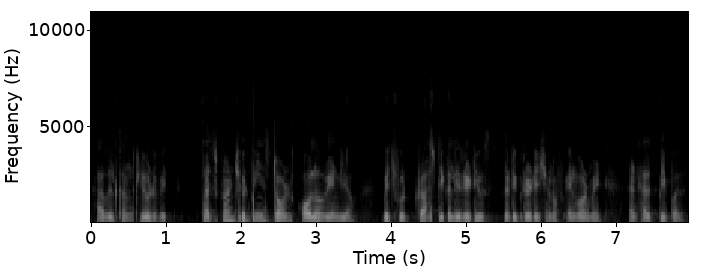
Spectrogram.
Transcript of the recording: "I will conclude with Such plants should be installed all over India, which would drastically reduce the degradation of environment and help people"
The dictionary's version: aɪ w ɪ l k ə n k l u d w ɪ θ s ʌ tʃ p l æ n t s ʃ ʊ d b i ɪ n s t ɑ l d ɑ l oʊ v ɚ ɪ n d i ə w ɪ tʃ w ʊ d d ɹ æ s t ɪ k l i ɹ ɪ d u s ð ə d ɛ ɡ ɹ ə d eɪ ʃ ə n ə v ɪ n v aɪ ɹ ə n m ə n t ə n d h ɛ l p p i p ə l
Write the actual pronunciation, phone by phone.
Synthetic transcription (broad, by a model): aɪ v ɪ l k ə n k l u d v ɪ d s ʌ tʃ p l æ n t ʃ ʊ d b i ɪ n s t ɑ l d ɑ l oʊ v ɚ ɪ n d i ə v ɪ tʃ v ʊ d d ɹ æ s t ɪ k l i ɹ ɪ d u s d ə d ɛ ɡ ɹ ə d eɪ ʃ ə n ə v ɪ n v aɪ ɹ m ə n t ə n d h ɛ l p p i p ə l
